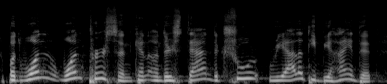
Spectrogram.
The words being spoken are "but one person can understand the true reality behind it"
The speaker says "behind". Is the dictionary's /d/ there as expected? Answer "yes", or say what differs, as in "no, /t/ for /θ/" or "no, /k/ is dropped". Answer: yes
